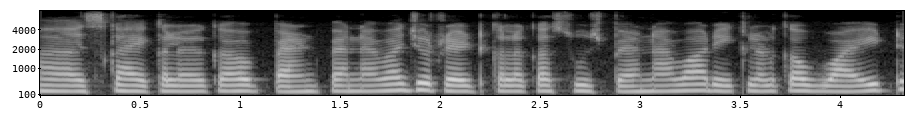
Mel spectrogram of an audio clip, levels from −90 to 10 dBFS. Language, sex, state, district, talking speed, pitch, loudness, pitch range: Hindi, female, Punjab, Fazilka, 290 wpm, 200 Hz, -16 LUFS, 195-210 Hz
